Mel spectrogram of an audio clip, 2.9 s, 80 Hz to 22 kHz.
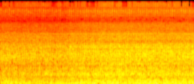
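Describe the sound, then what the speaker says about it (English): A 2012 Jeep Patriot engine idles with a steady, even rumble, close and constant, no other sounds standing out. "with the motor running"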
